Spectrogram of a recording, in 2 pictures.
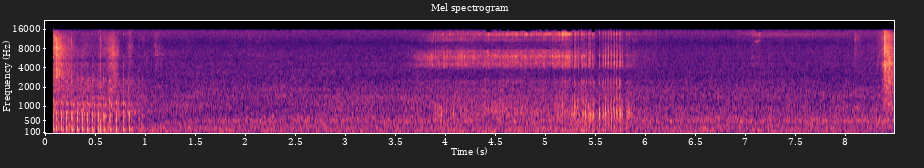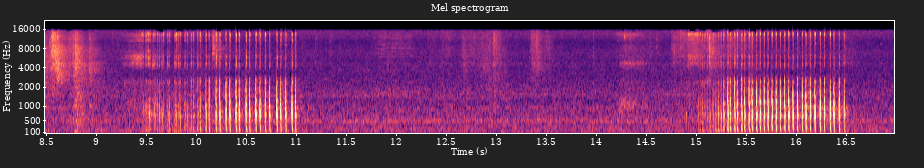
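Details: A sleeping pet pig gives several rough, fluttering snores spaced several seconds apart; ordinary snoring.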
